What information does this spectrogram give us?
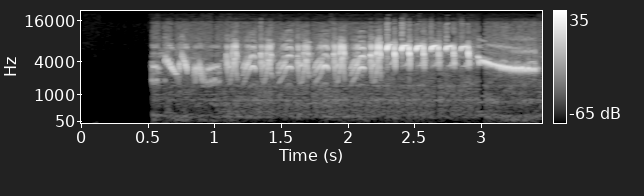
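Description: Eurasian skylark song: a rapid, unbroken stream of high chirps and warbled trills, closing on a long, clear, slightly falling whistle.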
